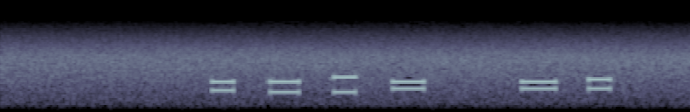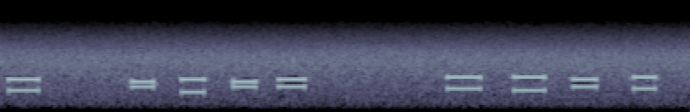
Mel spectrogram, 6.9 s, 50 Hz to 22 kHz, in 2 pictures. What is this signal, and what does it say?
DTMF, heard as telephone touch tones, dialled by hand, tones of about 150 ms. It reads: 4137 78 5 *2*0 9609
